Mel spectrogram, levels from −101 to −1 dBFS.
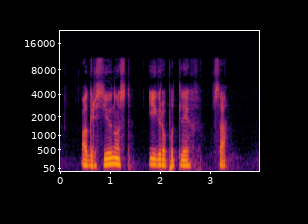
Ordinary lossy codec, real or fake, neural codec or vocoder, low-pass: none; real; none; 10.8 kHz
